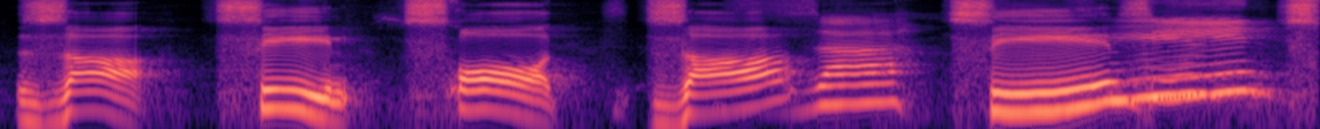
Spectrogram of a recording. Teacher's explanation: इनका मखरज जबान की बिल्कुल बारीक नोक जिसको कहते हैं असलतुलिसान। जबान की बिल्कुल बारीक नोक और दोनों दांतों के अंदरूनी किनारे। यहां दोनों दांतों से मुराद है नीचे वाले सना सुफला यानी नीचे वाले दांत और ऊपर वाले दांत सना औलिया। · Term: सीटी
